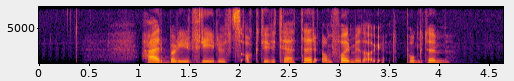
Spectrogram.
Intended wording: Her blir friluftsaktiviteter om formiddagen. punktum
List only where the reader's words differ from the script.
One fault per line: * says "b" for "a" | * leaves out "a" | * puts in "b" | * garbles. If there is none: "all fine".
all fine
